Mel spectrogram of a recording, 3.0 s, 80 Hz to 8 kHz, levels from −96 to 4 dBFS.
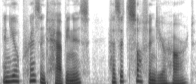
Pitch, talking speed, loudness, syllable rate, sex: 135 Hz, 185 wpm, -22 LUFS, 5.5 syllables/s, male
